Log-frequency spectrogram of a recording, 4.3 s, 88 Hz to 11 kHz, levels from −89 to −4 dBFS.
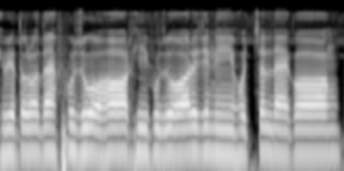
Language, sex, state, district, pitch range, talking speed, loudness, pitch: Chakma, male, Tripura, Dhalai, 145-150 Hz, 140 wpm, -16 LUFS, 150 Hz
